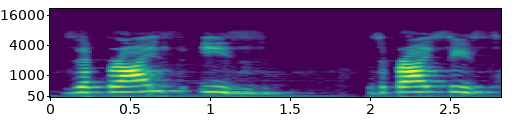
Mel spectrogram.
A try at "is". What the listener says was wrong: Okay, so I is. Drop it just a little bit more. You're still saying e. Instead of e, it's I is.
